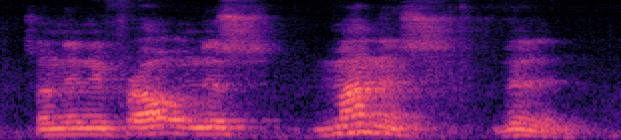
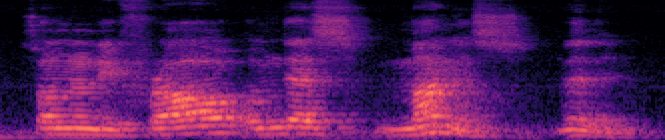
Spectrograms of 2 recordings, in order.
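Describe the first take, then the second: The two takes are said the same way.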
